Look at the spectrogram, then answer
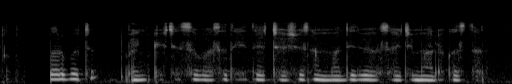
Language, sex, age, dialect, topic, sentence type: Marathi, female, 25-30, Standard Marathi, banking, statement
